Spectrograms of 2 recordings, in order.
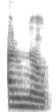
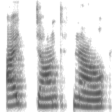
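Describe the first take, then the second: First: Some sounds of the phrase are dropped. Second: Every sound of the phrase is fully pronounced.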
